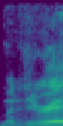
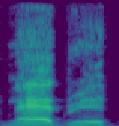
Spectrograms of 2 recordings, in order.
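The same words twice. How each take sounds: First: The stress is on the second syllable. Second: The stress is on the first syllable. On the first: The speaker is not from the town. The speaker calls it wrong. "you knew he wasn't. You knew he wasn't local" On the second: The speaker is from the town. The speaker calls it right. "They get mad at you. They got rid of you"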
